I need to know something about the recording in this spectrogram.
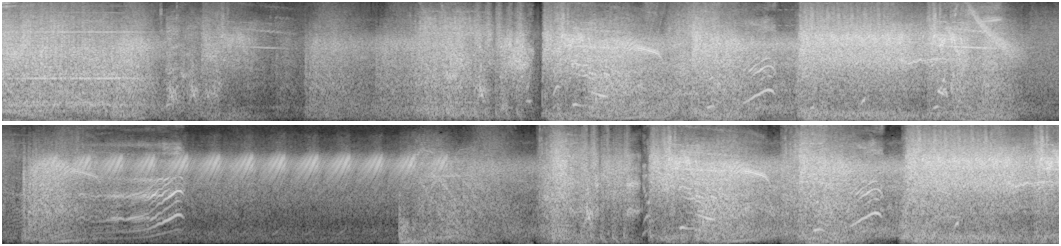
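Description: Punches and energy blasts crash and boom in quick bursts.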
